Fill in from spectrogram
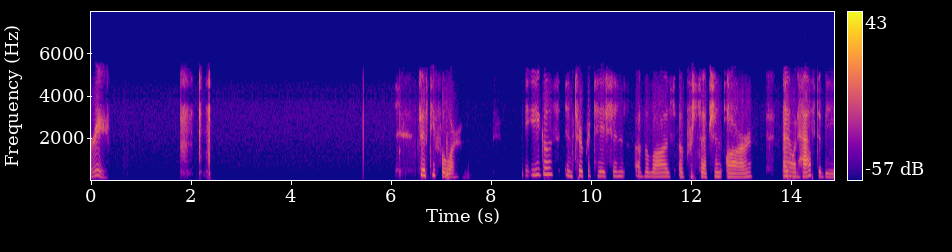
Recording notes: ACIM Daily Conference Call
